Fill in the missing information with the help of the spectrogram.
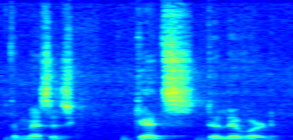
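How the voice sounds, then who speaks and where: A man co-hosting a song reaction, agreeing warmly and often with his partner before giving his own view. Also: fairly low pitch, level tone, a little slow, a little hiss or hum. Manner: agreeable, frequent affirmations. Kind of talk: casual reaction chat.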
